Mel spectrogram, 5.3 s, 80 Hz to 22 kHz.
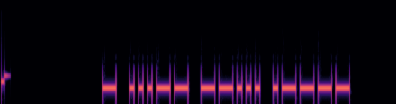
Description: Morse code, heard as a keyed tone, about 20 wpm, 700 Hz. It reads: T371
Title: Numbers - Contest Style - 4-Digit 20wpm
